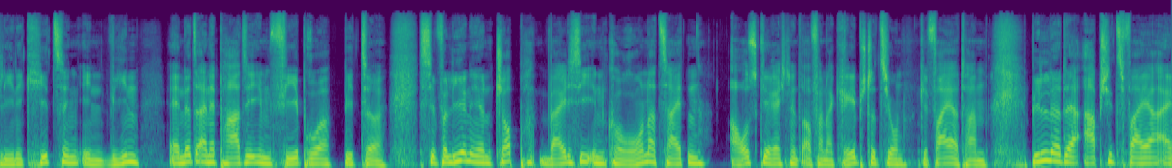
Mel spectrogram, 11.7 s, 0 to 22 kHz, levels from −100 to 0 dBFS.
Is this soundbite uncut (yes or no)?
yes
